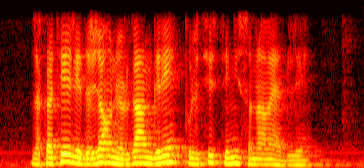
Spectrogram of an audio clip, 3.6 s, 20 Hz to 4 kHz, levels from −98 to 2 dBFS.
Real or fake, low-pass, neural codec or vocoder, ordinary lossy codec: real; 3.6 kHz; none; none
